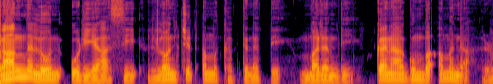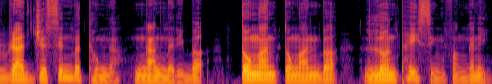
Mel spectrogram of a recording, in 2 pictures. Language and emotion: Manipuri, neutral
